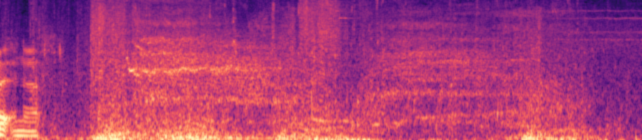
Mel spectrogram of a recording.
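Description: Flames roar and whoosh in a burst of fire.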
